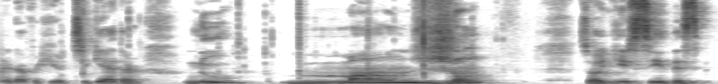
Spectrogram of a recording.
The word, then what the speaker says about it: mangeons: Nous mangeons. So you see this E that's right here. Again, it's for pronunciation. If it's not there, it sounds like mangon, and that's not nice.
